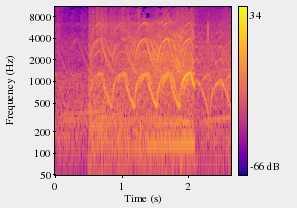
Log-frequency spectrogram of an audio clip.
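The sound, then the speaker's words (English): Police car sirens wail as the cars pass on a road, a fast rising-and-falling yelp cycling repeatedly over a low steady hum, loud at first and then cutting sharply to a fainter continuing siren. “Elmo and Felix hurry down the road as police cars roll past them in the opposite direction”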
